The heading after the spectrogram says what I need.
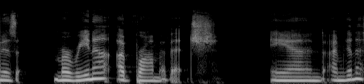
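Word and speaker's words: Abramović: Her name is Marina Abramovich, and I'm going to spell her last name because you're going to need to go look some of this stuff up.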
